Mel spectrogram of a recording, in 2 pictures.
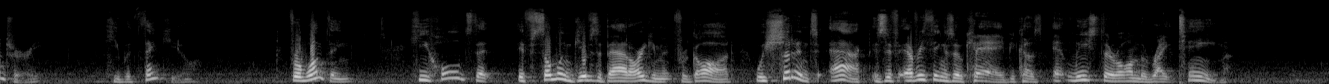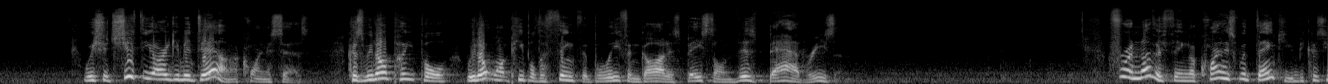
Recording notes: This lecture was given on September 11, 2023, at the University of Maryland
